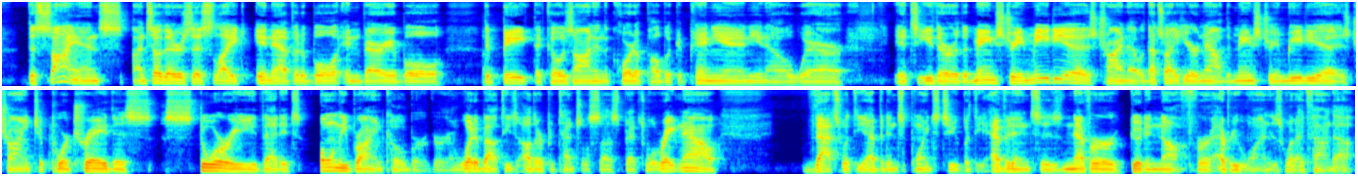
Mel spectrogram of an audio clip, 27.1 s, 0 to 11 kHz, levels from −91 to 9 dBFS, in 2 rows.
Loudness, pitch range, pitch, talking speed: -19 LUFS, 95-115 Hz, 105 Hz, 175 wpm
